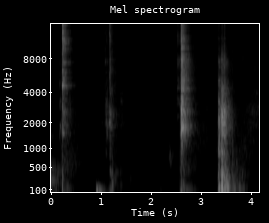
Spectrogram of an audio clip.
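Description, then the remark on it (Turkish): A lighter is flicked several times to light a cigarette: four crisp, scratchy clicks spaced out over a few seconds, with silence in between and no voices. “ee, al bir sigara yak benden de.”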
